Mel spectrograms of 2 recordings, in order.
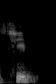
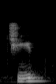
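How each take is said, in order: First: The word begins with an 's' sound. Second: The word begins with a 'ch' sound. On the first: The speaker calls it wrong. "tapi dibacanya dengan sip" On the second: The speaker calls it right. "seperti chip"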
